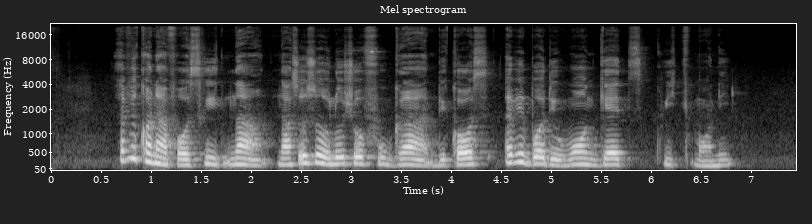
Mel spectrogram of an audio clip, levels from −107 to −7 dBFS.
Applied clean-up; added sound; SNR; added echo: none; none; none; none.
